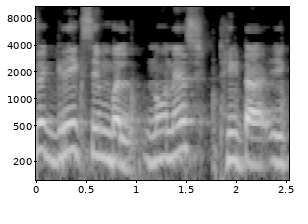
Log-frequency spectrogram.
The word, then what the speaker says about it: theta: So we get a relation that sine of 90 minus theta. This is a Greek symbol known as theta. You can pronounce this as theta.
